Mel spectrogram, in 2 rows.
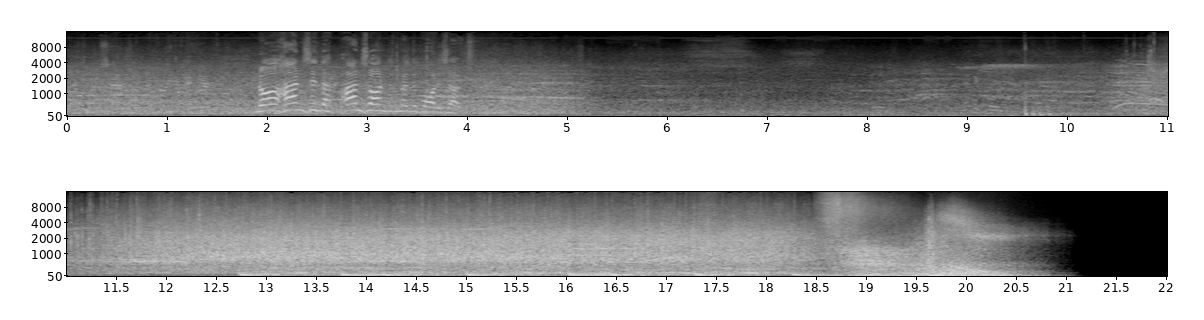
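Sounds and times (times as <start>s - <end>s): hushed stadium crowd: 7.8s - 18.7s
crowd cheering and applauding: 10.5s - 18.8s.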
